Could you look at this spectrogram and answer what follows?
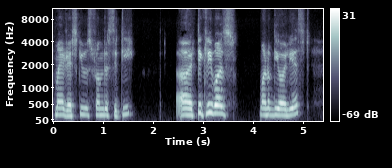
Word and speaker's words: Tikli: Tikli.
